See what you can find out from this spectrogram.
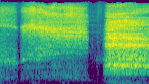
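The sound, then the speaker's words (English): A deep breath: a long, steady rush of air, then a short pause and a louder, fuller breath that carries to the end. No voices are heard. “Take a deep breath.”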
